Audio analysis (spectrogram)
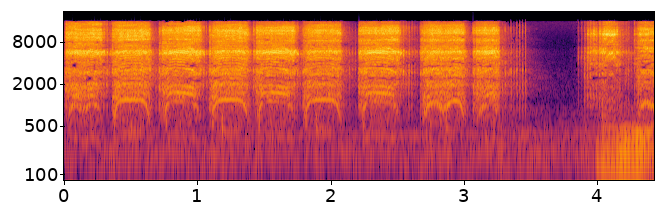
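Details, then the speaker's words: FMS Moa 1.5m RC glider after crash repair: short buzzing servo sweeps, two or three a second, each rising and falling cleanly; stabilizer and all control surfaces working fine, servos moving freely and normally. "and then the stabilizer of course is working and all the control surfaces are working just fine"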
